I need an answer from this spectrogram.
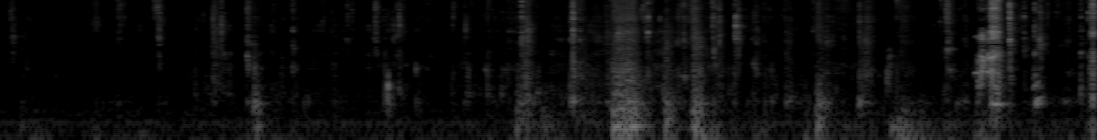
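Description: Close chewing and biting of chicken and noodles: irregular short clicks, crunches and wet mouth sounds, with a couple of louder bursts around five seconds in and again near the end.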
